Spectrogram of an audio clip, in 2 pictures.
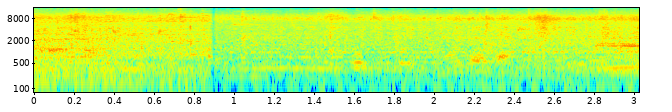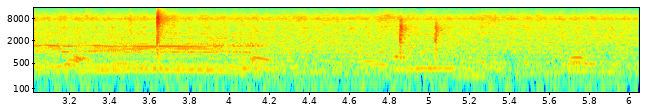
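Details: Madura cattle at a karapan sapi bull race training session on the Asemanis field in Pamekasan, Madura, East Java, Indonesia; one drawn-out, harmonic moo near the middle, with crowd chatter, shouts and steady outdoor noise around it.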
